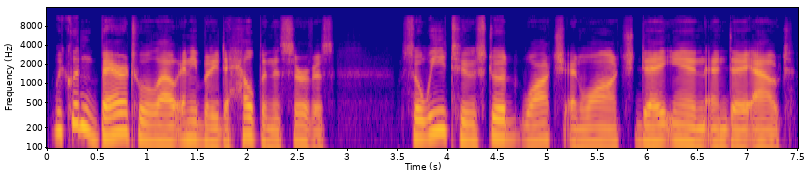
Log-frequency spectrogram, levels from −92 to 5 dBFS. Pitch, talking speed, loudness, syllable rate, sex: 120 Hz, 185 wpm, -19 LUFS, 4.3 syllables/s, male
